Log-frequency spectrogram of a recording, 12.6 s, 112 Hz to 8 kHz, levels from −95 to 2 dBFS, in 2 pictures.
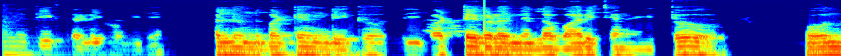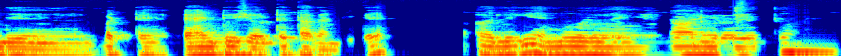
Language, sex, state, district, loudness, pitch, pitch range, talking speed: Kannada, male, Karnataka, Shimoga, -18 LUFS, 110 Hz, 105-115 Hz, 105 wpm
